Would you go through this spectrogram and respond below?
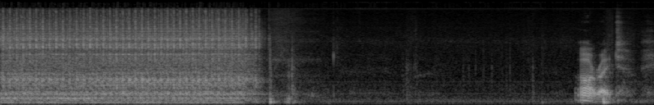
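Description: Sewing machine running steadily while chain stitching quilt rows, a loud continuous rapid whirring that stops after about three seconds, followed by quiet handling and a brief burst of rustle near the end.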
